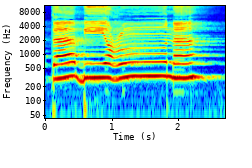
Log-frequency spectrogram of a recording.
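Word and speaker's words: يَتَّبِعُونَ: yattabiuna u hukumnya mad thobii zohiri karena ada wau sukun sebelumnya dommah. Cara bacanya panjang dua harakat. In yattabiuna illa.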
